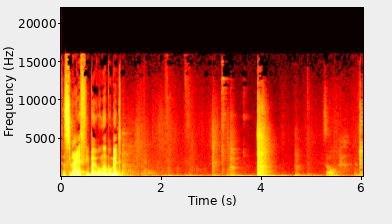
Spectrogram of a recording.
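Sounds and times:
speech: 0:00.0 - 0:01.4
door shutting with a solid thud: 0:03.2 - 0:04.8.

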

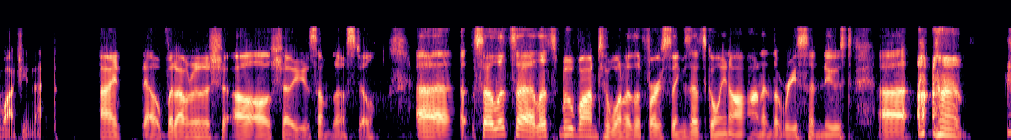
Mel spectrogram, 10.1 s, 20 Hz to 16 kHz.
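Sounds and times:
speech: 0:00.1 - 0:10.1
person clearing throat: 0:09.1 - 0:10.1.

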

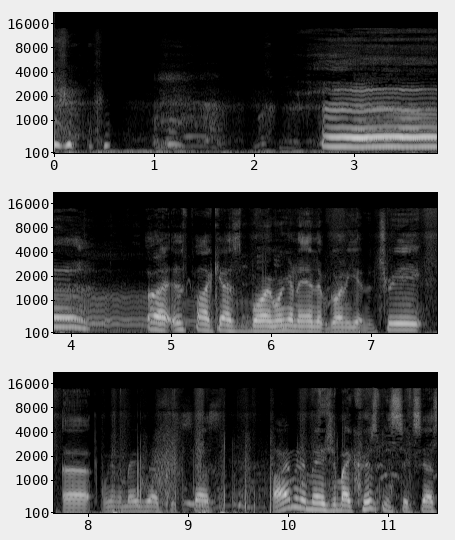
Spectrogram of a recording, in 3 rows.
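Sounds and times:
person breathing while stretching: 0:00.6 - 0:02.7
person yawning while stretching: 0:02.4 - 0:05.3
speech: 0:02.7 - 0:03.0, 0:05.0 - 0:11.4.

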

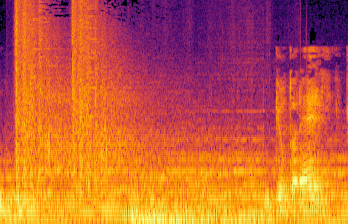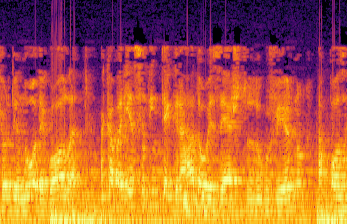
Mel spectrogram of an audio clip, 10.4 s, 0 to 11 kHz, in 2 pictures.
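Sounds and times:
gunshots with long rumble: 0:00.0 - 0:02.8
speech: 0:04.2 - 0:10.4.

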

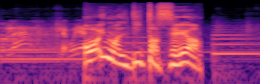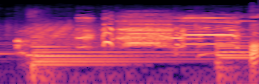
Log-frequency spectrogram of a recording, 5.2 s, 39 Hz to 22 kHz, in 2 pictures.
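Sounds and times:
speech: 0:00.8 - 0:02.0
neighbour's rooster crowing: 0:03.3 - 0:05.1.

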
